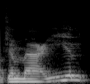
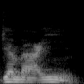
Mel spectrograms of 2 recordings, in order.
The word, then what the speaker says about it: Jama'il: Okay, now Jama'il today, well, dialectically, is sometimes pronounced Jama'in.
